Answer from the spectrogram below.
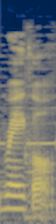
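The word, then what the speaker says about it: Rhaegal: based off of next i have the name regal spelled r-h-e-a-g-a-l and regal is the name of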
